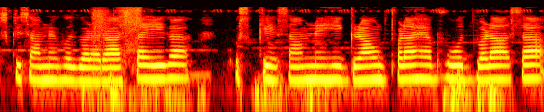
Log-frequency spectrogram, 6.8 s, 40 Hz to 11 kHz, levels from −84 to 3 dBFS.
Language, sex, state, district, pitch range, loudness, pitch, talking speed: Hindi, female, Uttar Pradesh, Ghazipur, 195-210 Hz, -16 LUFS, 205 Hz, 150 wpm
